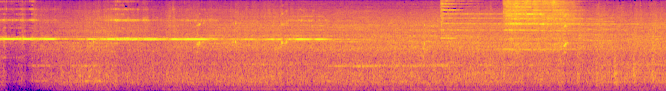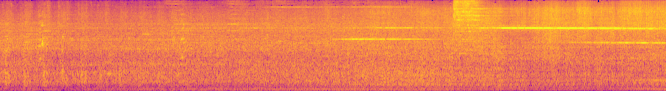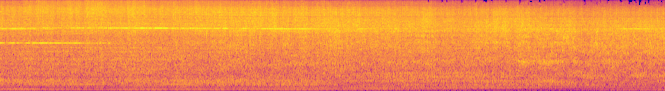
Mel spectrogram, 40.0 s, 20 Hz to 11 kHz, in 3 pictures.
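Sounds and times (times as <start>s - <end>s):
wheel flanges squealing: 0.0s - 7.7s, 8.4s - 12.3s, 15.8s - 34.7s, 36.0s - 39.9s
train wheels rumbling: 0.0s - 39.9s
locomotive engine drone: 11.6s - 39.9s.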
